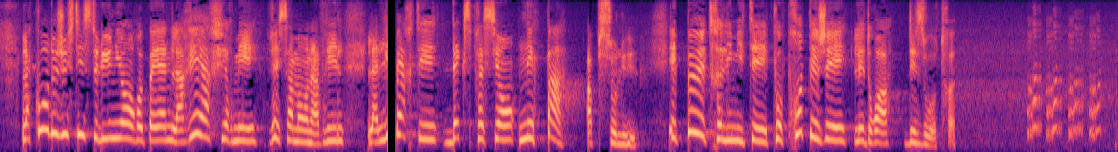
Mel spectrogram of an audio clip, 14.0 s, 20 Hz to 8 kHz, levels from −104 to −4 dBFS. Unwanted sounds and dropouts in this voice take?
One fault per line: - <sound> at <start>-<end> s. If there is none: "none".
- dropout at 4.8-4.9 s
- laugh at 12.8-13.8 s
